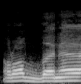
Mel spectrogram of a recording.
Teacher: এখানে রা মোটা করে পড়তে হবে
